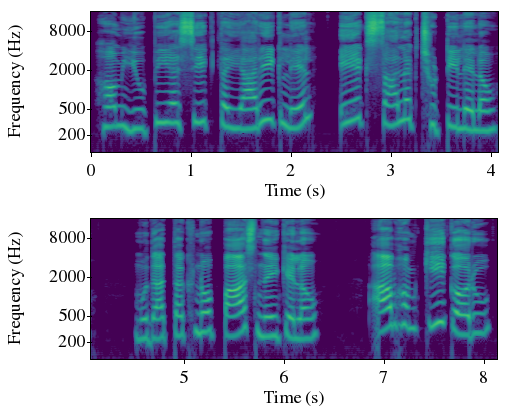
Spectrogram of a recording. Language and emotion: Maithili, sad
